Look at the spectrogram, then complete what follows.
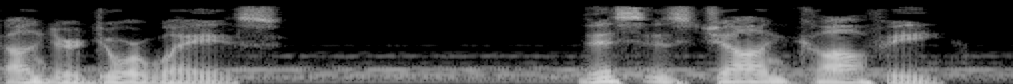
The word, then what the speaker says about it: Coffey: This is John Coffey, like the drink, only not spelled the same, and he has been convicted of molesting and killing 2 little white girls.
